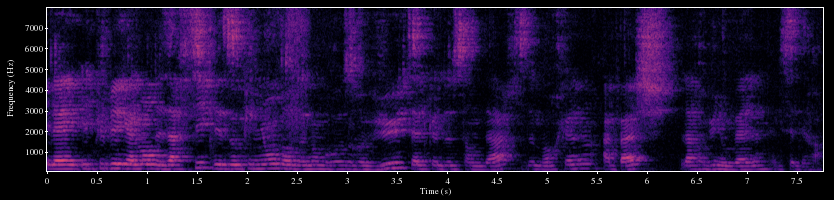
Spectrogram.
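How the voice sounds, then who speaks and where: A woman's medium-pitched voice at a moderate pace, with fairly even intonation and hardly any pauses. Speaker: conference moderator. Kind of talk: panel introduction.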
